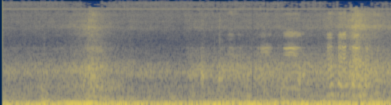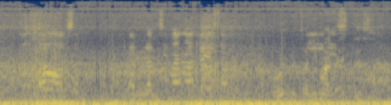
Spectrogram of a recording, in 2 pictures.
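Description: Steady low rumble of a car's engine and tyres heard from inside the cabin while driving, with voices talking over it at intervals.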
